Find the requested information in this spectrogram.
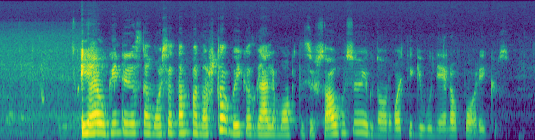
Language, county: Lithuanian, Utena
